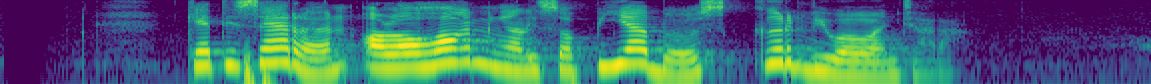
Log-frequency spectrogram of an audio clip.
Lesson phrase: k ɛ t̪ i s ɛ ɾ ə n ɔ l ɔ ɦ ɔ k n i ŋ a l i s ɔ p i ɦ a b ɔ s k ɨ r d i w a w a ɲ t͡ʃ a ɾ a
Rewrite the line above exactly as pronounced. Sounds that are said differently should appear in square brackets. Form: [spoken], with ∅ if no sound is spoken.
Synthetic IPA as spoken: k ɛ t̪ i s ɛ ɾ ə n ɔ l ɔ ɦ ɔ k n i ŋ a l i s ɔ p i [∅] a b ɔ s k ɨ r d i w a w a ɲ t͡ʃ a ɾ a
